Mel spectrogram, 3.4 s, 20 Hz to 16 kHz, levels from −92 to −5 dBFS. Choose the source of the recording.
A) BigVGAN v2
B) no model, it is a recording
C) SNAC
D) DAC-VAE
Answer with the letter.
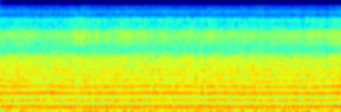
B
